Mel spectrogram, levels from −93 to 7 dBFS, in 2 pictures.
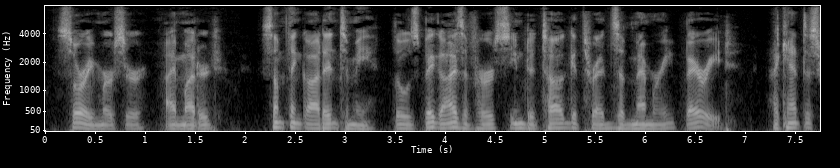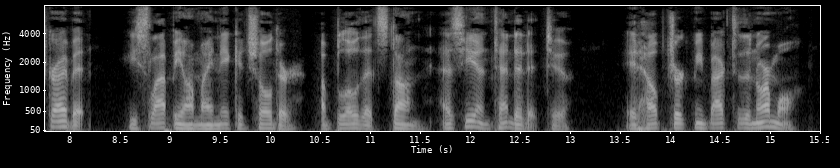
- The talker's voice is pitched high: No, low, 100 Hz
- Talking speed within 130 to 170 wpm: No, average, 195 wpm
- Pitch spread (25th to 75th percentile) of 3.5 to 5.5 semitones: No, average, 2.9 semitones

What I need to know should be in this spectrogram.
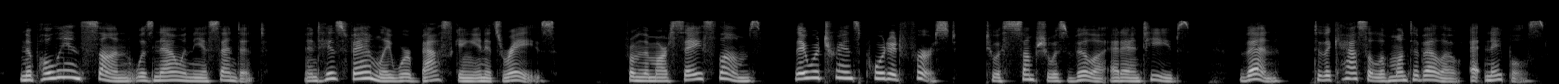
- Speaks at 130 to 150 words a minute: Yes, average, 140 wpm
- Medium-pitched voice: Yes, medium, 180 Hz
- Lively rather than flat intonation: Yes, wide, 6.9 semitones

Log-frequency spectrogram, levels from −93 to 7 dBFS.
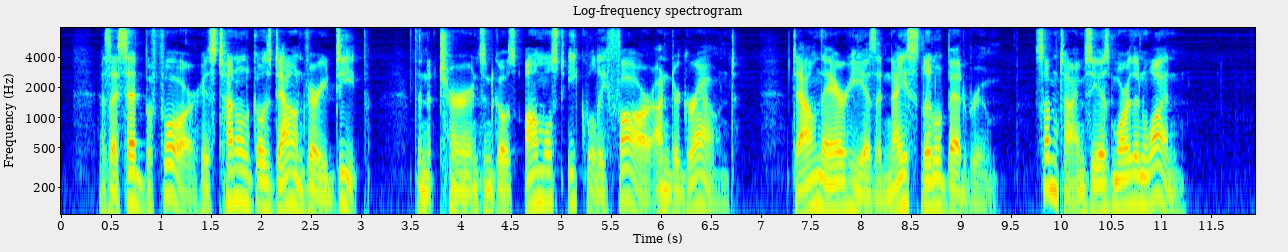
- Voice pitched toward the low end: Yes, low, 110 Hz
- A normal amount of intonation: No, wide, 6.7 semitones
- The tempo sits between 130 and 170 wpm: Yes, average, 165 wpm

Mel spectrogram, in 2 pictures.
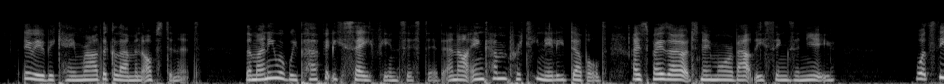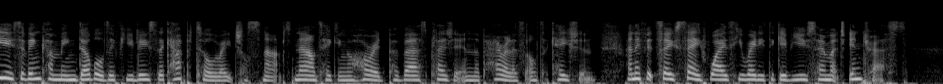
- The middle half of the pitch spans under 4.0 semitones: Yes, average, 2.8 semitones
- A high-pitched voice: Yes, high, 215 Hz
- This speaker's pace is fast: Yes, fast, 225 wpm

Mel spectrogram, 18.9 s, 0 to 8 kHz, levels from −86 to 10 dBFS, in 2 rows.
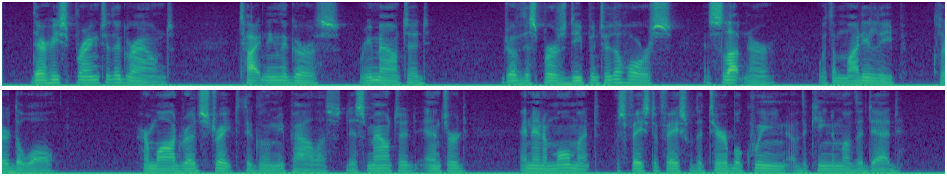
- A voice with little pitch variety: Yes, narrow, 2.2 semitones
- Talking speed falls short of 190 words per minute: Yes, average, 170 wpm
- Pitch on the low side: Yes, low, 100 Hz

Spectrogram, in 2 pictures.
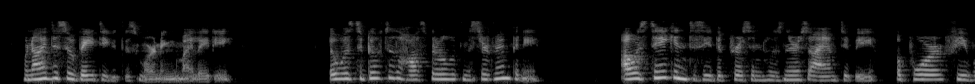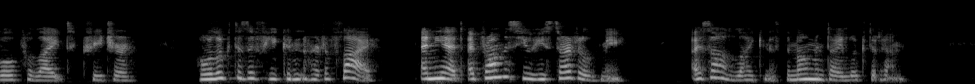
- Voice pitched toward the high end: Yes, high, 235 Hz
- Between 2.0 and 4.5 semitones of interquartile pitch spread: Yes, average, 3.7 semitones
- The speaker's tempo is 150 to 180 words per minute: No, average, 195 wpm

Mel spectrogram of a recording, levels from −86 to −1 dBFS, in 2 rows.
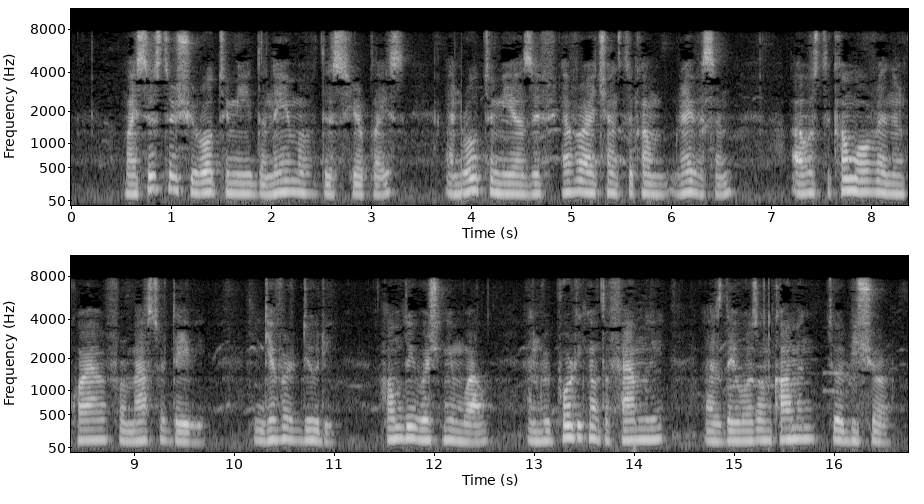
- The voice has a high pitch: No, low, 135 Hz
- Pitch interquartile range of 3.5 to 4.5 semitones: No, narrow, 2.4 semitones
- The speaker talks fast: No, average, 195 wpm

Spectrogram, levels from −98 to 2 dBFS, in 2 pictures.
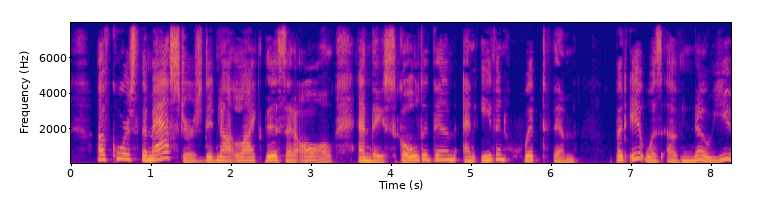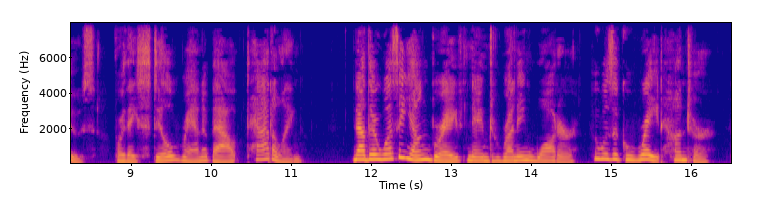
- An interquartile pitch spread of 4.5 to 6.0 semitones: Yes, wide, 5.5 semitones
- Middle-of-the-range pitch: No, high, 205 Hz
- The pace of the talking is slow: No, average, 165 wpm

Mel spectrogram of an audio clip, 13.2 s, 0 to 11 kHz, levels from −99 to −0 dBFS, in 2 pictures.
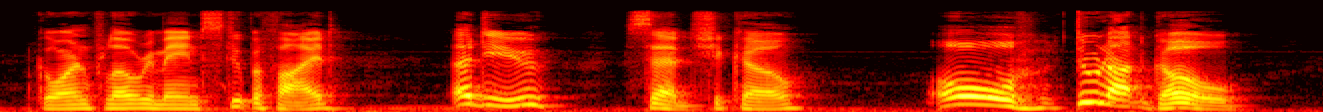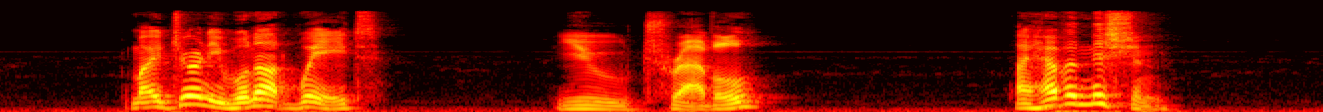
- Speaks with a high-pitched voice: No, low, 130 Hz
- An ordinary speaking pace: No, slow, 95 wpm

